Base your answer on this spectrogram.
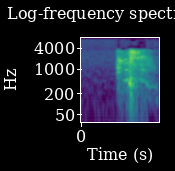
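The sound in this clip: A single sneeze bursts out abruptly, loud and breathy, peaking quickly and trailing off within about half a second after a silent lead-in.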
